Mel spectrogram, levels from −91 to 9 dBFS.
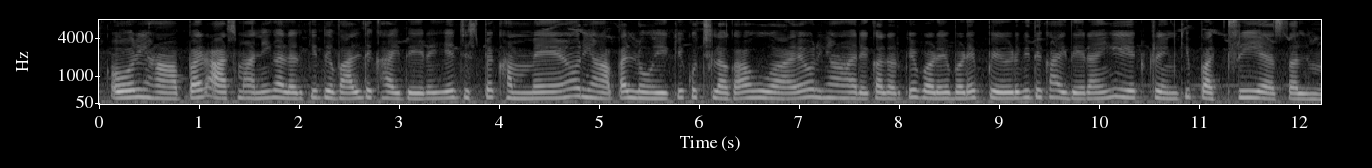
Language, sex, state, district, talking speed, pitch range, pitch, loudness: Hindi, female, Chhattisgarh, Raigarh, 205 wpm, 210-245 Hz, 225 Hz, -32 LUFS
